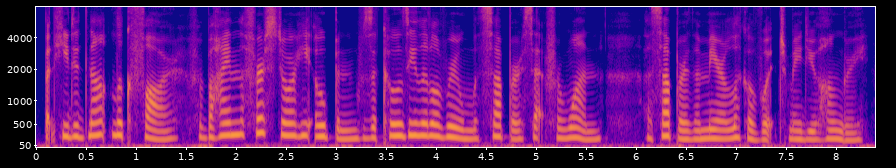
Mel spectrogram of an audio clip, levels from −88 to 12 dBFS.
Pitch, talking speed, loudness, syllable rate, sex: 210 Hz, 235 wpm, -19 LUFS, 5.6 syllables/s, female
